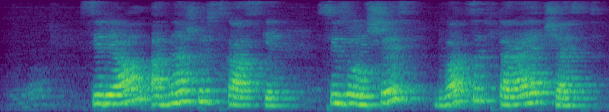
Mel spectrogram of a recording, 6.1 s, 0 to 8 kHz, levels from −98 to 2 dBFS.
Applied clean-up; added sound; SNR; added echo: none; none; none; reverberation time 0.6 s.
